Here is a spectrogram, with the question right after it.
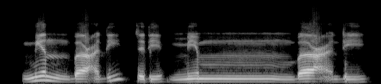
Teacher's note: kalau nun sukun jumpa ba oh malah jadi huruf mim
